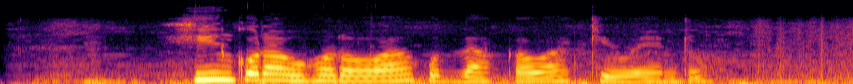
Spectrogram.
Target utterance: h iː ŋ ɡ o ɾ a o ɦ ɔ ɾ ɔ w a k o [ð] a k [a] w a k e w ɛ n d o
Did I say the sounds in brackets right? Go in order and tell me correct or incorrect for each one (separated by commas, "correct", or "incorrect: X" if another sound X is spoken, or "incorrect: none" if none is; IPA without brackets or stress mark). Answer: correct, correct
